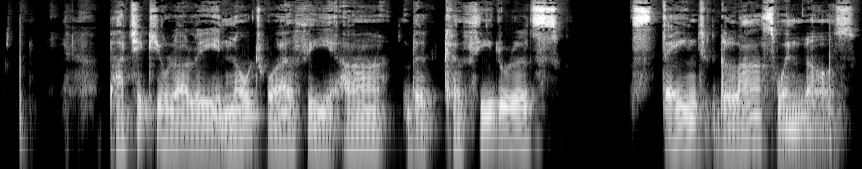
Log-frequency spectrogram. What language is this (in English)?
English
